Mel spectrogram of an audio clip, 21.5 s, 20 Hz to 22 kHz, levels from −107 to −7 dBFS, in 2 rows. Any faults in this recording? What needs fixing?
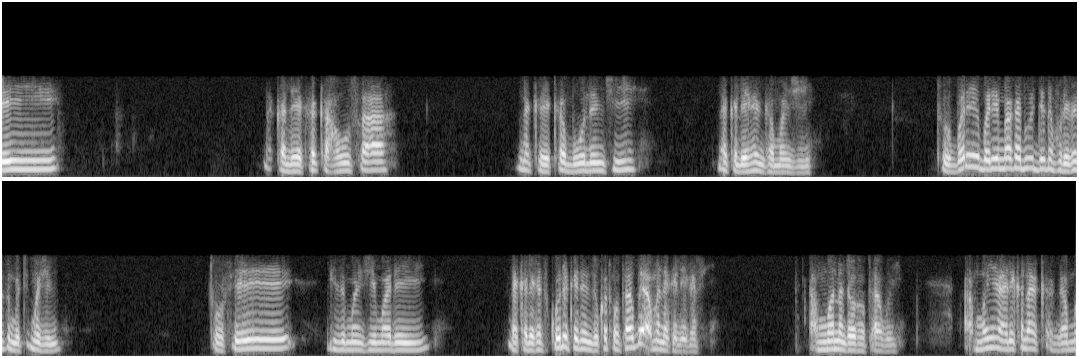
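Nothing here needs fixing: it's speech carried over the AMR narrowband mobile codec at 12.2 kbps, so it has that familiar phone-line sound with nothing above about 3.8 kHz, and that's just how the channel is meant to sound.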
